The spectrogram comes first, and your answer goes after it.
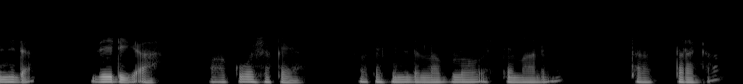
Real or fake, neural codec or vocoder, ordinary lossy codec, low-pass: real; none; none; 3.6 kHz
